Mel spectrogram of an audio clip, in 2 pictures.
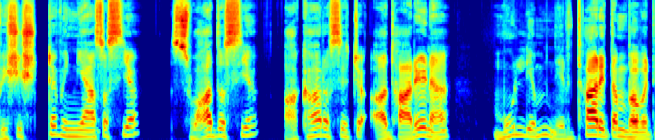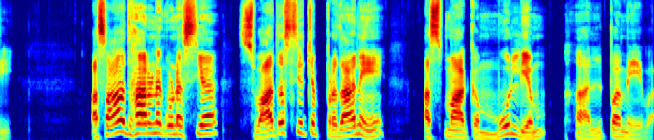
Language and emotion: Sanskrit, happy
